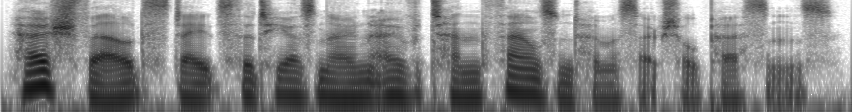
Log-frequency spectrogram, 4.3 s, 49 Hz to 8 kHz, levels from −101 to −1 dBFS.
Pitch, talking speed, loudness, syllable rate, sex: 100 Hz, 155 wpm, -20 LUFS, 4.8 syllables/s, male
